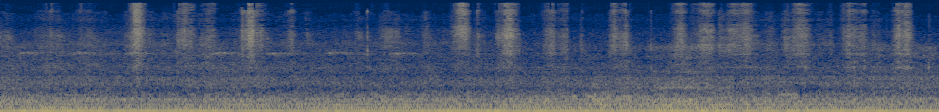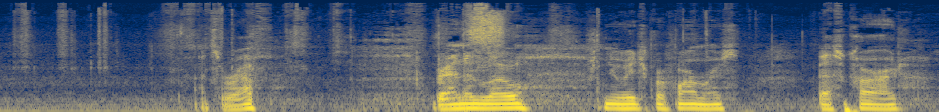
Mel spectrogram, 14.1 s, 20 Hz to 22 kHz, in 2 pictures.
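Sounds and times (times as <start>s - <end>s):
steady low hum: 0.0s - 14.0s
cards rustling and sliding: 2.8s - 12.5s.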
